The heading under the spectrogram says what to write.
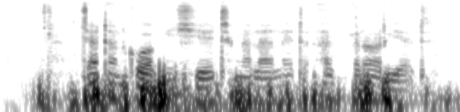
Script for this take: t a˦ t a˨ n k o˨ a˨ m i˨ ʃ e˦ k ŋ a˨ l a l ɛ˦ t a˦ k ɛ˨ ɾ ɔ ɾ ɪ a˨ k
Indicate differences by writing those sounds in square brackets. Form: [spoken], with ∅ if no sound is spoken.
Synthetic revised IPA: [t͡ʃ] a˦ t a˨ n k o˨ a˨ m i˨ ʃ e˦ [t] ŋ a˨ l a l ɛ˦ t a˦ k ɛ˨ ɾ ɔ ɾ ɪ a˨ [t]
